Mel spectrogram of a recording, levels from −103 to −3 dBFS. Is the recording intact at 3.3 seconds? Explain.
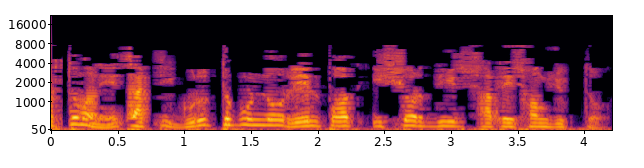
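No. At 3.3 seconds the speech sits inside damage that runs through the whole clip: nothing is left above about 7.6 kHz, the sound is dull and smeared, and sibilants carry a warbling, fizzy texture. This is likely AAC compression, at a rate that points to about 12 kbps, coding too few bits per frame and leaving holes in the spectrum. A simple low-pass filter would cut the top cleanly, without the swirling, unstable texture.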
